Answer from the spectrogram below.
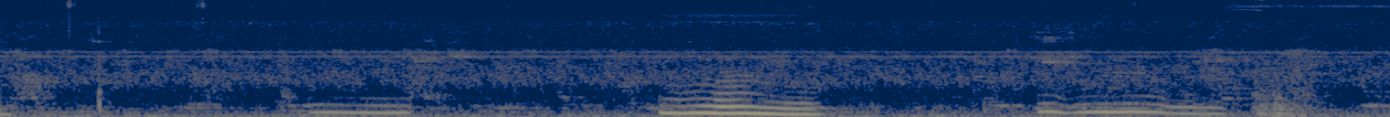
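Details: Snoring panther: three low, tonal, groaning snores roughly every two seconds, each falling slightly in pitch, over quiet room noise.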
